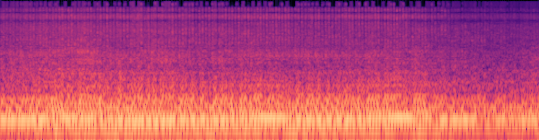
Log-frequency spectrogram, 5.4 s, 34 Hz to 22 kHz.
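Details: 2000 Ford Ranger 3.0L V6 after rebuild, running again after fuel filter replacement: low uneven lumpy wavering idle that never settles; running rough, cause not pinned down, fuel suspected, not confirmed.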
